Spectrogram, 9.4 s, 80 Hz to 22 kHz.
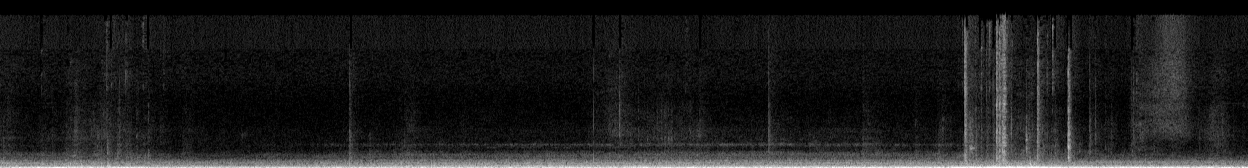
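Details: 2014 Mercedes GLA200 under 30k on the clock: heavy, deep rumble that swells louder as it accelerates; cause unknown.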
